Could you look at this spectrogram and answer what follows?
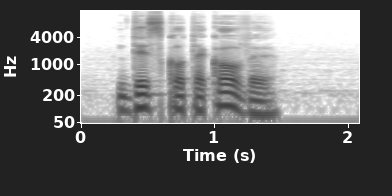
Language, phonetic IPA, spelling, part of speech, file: Polish, [ˌdɨskɔtɛˈkɔvɨ], dyskotekowy, adjective, Pl-dyskotekowy.ogg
